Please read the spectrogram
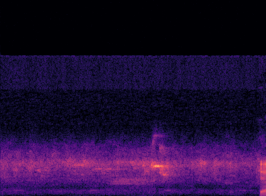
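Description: A bird chirping faintly in the background, one short high chirp about a second in, over low room noise.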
